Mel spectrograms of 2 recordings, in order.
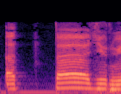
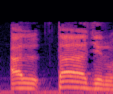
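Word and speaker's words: at-tajiru (التاجر): Jadi at-tajiru, ya, at-tajiru, bukan al-tajiru. Ha, ini keliru. Ya, bukan al-tajiru tapi at-tajiru.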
